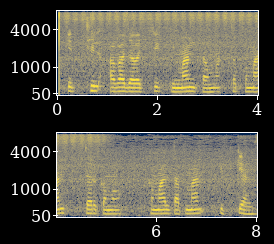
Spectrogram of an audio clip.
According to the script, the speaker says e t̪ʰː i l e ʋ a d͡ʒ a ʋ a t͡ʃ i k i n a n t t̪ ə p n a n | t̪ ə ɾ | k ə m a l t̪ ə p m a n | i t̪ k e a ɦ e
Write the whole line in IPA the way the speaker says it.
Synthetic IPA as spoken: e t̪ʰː i l a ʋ a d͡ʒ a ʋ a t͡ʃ i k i m a n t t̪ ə p m a n | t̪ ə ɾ | k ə m a l t̪ a p m a n | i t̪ k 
